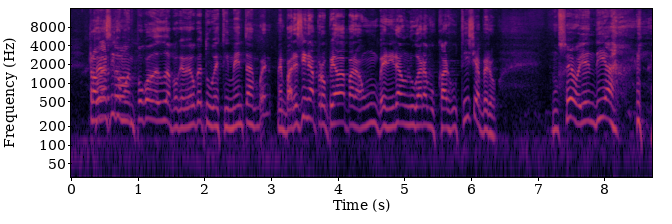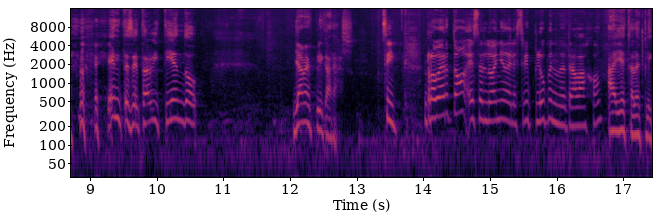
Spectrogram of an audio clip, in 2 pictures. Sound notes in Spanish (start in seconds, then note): 8.3 risas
